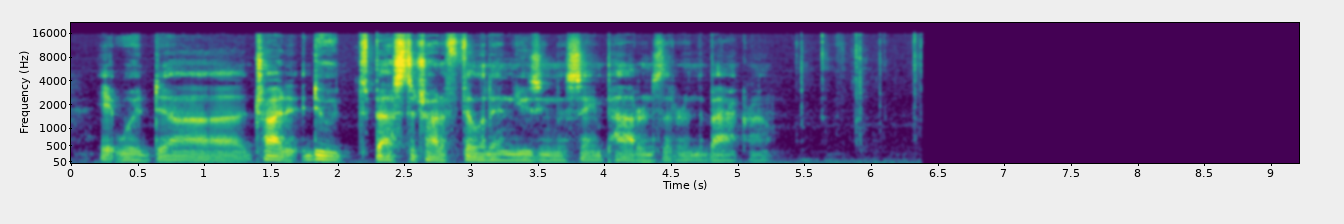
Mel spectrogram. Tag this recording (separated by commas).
Speech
